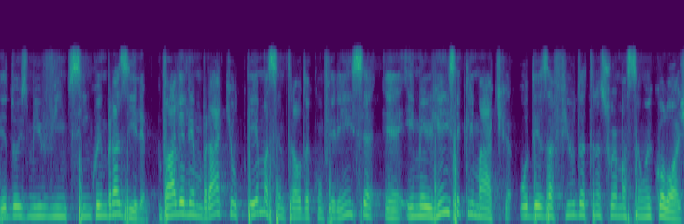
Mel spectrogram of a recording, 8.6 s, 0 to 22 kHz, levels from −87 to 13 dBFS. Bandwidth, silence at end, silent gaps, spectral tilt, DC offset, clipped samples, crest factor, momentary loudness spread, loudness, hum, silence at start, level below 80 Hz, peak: 9.2 kHz; 0 s; none; -5.5 dB/octave; under 0.1%; under 0.1%; 16 dB; 7 LU; -20 LUFS; none; 0 s; -44 dBFS; -2 dBFS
